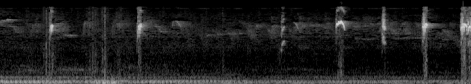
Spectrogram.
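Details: Crested jay challenging a rival with short, sharp, high chips spaced irregularly, roughly one every half second, against a quiet background.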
